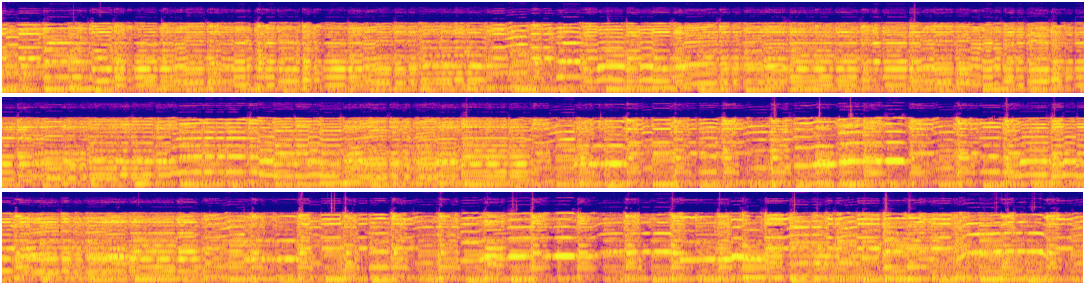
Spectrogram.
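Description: Fiddle playing a bluegrass-style tune in a contest performance, with a steady guitar rhythm backing.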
